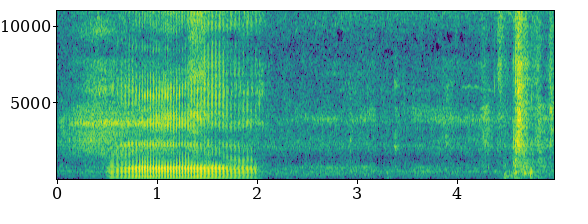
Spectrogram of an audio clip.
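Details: Indoors, a dog sleeping with open eyes lets out one long, vibrating snore of roughly a second and a half, low and rasping, then near silence with a soft thump near the end.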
